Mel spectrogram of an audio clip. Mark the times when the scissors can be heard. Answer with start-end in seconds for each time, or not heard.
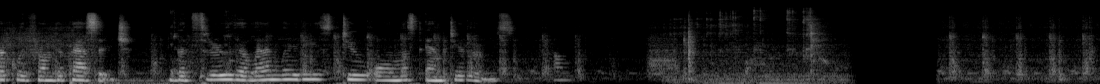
6.6-8.6.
